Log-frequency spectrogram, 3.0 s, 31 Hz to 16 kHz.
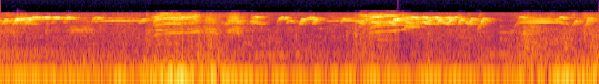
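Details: Canaries hatched in 2014 singing in a flight aviary: bright, fast trills and high whistled notes, several birds overlapping with continuous chirping and a low background rumble.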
